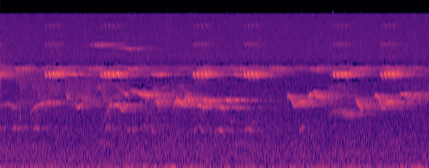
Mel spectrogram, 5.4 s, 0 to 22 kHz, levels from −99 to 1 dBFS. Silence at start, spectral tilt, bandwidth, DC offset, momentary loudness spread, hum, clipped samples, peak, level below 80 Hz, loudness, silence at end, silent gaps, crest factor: 0 s; 1 dB/octave; 16 kHz; under 0.1%; 8 LU; none; under 0.1%; -22 dBFS; -64 dBFS; -36 LUFS; 0 s; none; 18 dB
